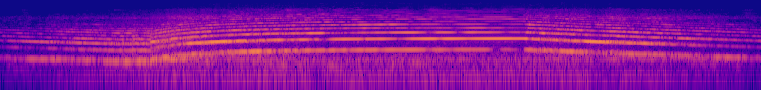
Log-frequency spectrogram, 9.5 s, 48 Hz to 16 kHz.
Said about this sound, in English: Burroughs recorded a 1960s siren that the Rogers PD donated to the museum.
